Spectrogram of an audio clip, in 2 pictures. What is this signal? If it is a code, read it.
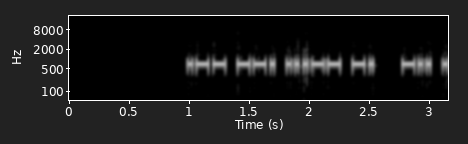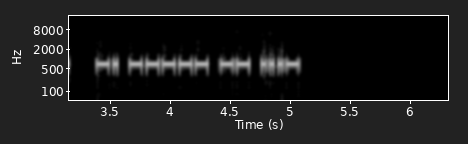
Morse code, heard as a keyed tone, about 36 wpm, 700 Hz. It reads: WG3N DE N0MV
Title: USA Callsign DE Callsign - 4 Characters - 35wpm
